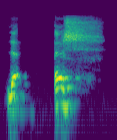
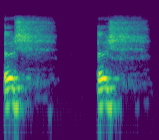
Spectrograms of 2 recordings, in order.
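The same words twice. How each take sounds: First: أش said slowly with rounded lips; rounded sheen. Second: أش said with spread, unrounded lips; unrounded sheen. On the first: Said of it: "يضم الشفتين فيقول أش". (شين بضم الشفتين) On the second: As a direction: keep the lips neutral on أش. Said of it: "بدون ضم للشفتين". (شين بدون ضم) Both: Shown as a demonstration.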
